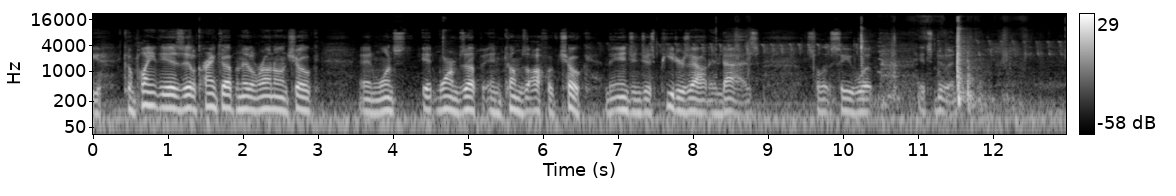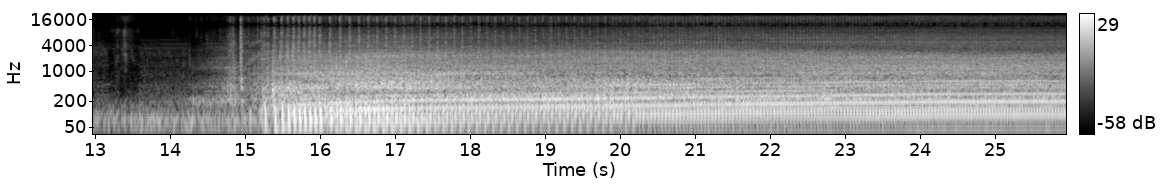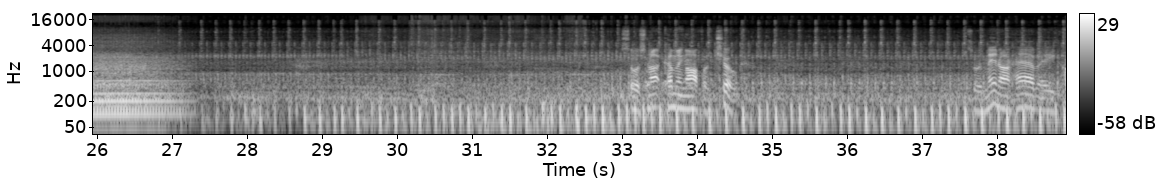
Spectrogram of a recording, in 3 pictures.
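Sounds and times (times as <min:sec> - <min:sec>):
lawn mower engine running: 0:07.9 - 0:13.5, 0:14.1 - 0:38.9.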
